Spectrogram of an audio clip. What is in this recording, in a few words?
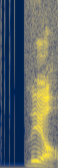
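"liao", Chinese, fourth tone; Chinese Surnames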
